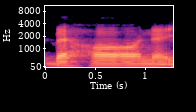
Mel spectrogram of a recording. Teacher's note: İkinci hecanın saı uzun tələffüz olunur. Bəli, bəhanə. İkinci hecanımız a-da uzandı.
